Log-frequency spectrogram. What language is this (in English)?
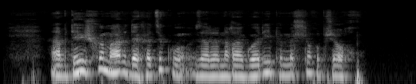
Kabardian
